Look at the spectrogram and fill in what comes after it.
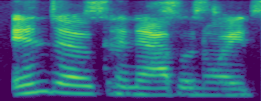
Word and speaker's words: endocannabinoid: Endocannabinoid system.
